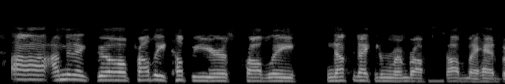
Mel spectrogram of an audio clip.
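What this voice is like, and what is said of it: Slight Canadian accent. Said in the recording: “I heard a little accent. ... there's a little Canada in there.”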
